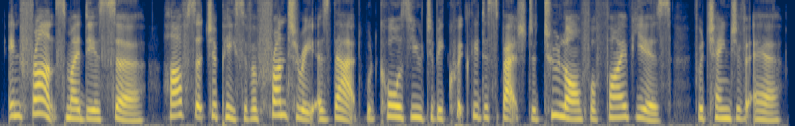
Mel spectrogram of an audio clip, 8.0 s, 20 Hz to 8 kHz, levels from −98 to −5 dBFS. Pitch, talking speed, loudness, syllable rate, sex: 225 Hz, 220 wpm, -19 LUFS, 5.6 syllables/s, female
